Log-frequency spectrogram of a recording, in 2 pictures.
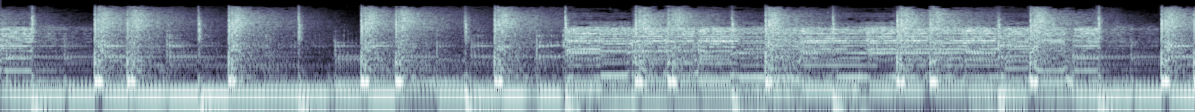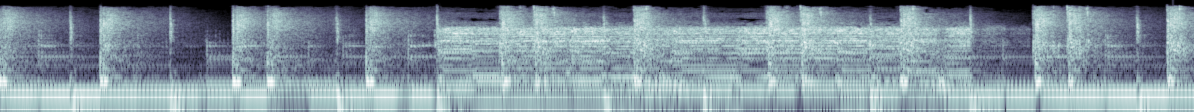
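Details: Heavy rock music with pounding drums and distorted guitars plays throughout, with no animal sound.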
